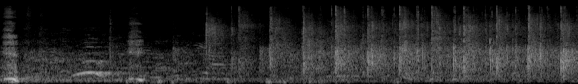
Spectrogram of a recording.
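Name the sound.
audience clapping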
